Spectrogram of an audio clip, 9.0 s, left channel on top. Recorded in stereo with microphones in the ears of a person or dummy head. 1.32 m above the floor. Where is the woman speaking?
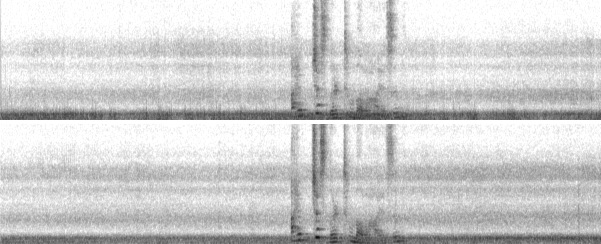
60° right (ahead or behind), 1.0 m; by 6.1 s 30° right (ahead or behind), 1.3 m.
